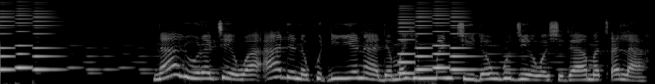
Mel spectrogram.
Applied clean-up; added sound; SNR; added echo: classical method spectral subtraction.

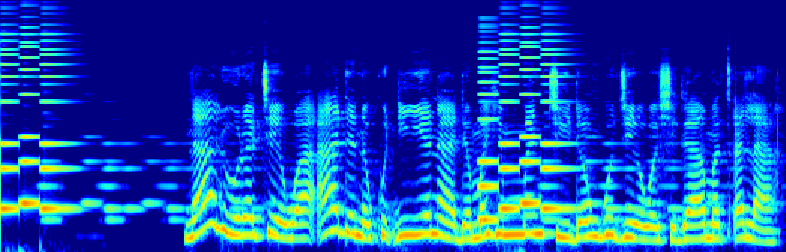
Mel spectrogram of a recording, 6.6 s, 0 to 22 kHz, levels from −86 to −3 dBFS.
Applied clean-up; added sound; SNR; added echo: none; Ringtone; 2 dB; none.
